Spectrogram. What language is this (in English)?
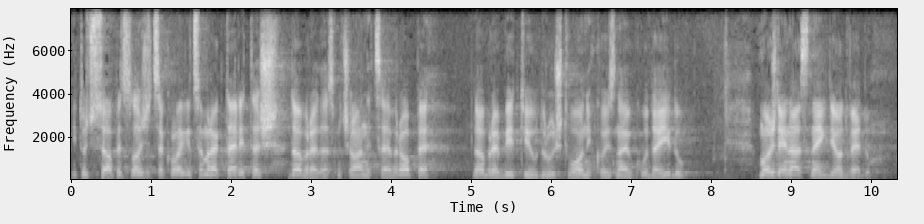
Croatian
